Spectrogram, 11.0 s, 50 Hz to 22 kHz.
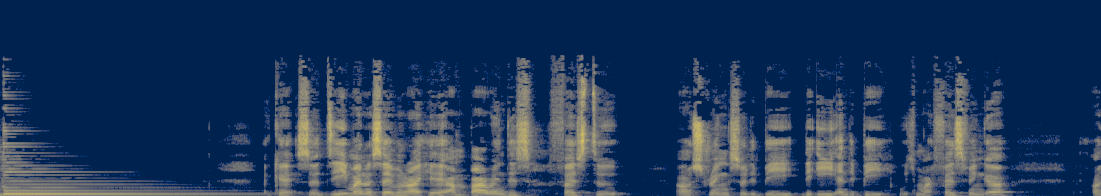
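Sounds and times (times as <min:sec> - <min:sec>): acoustic guitar chord picked: 0:00.0 - 0:02.8.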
